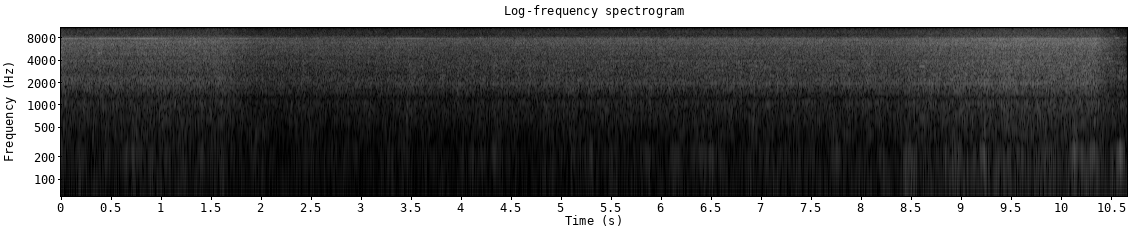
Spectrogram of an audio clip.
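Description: Dyson Airwrap hot-air styler running steadily, its fan blowing a continuous airy hiss with a faint high whine as it dries a section of hair wound on the barrel.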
